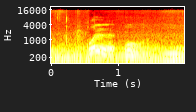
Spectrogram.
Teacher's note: kalau bainiyah atau tawassut pada huruf lam itu, dia itu terdengar jelasnya di awal aja, ketika awal-awal kita menyentuh makhraj huruf lam. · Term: sifat bainiyah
